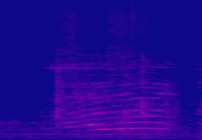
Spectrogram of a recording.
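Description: A faint, drawn-out 'mmm'-like voice sound: one held tone lasting just over a second, starting about half a second in, its pitch rising slightly and then falling.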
